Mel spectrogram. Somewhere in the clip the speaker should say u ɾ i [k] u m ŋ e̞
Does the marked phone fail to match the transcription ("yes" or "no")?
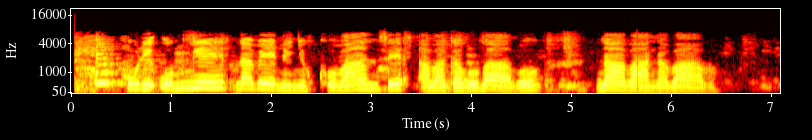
yes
